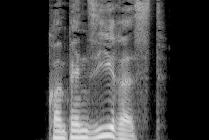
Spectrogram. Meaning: second-person singular subjunctive I of kompensieren
- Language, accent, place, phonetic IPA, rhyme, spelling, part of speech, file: German, Germany, Berlin, [kɔmpɛnˈziːʁəst], -iːʁəst, kompensierest, verb, De-kompensierest.ogg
